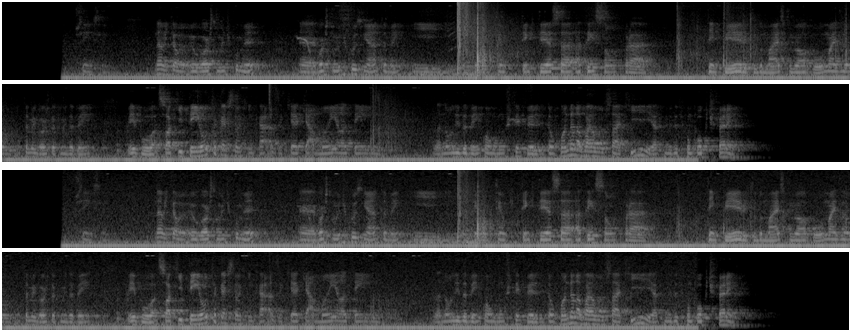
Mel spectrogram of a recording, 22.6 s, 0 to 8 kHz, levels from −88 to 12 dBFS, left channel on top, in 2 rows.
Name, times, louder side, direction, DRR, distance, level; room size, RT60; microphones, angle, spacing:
sound 1, 0.8-20.6, right 3 dB, 85° right, 0.7 m, -41 dB
voice 1, 1.0-3.4 3.9-8.6 9.0-9.1 9.4-16.8 17.0-21.1, right 1 dB, 20° right, 3 dB, 1.6 m, -43 dB
sound 2, 2.3-16.6, right 2 dB, 35° right, 0.8 m, -54 dB
sound 3, 2.6-13.0 13.3-13.4 13.9-15.5 16.2-18.4, left 5 dB, 50° left, 0.7 m, -50 dB
28.5 x 26.0 x 4.4 m, 0.91 s
head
